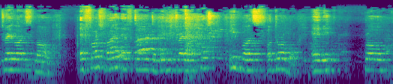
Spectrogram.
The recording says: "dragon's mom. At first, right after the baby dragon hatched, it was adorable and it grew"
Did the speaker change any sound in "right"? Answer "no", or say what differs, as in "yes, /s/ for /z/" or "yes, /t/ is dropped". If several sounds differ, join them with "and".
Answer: yes, /t/ is dropped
